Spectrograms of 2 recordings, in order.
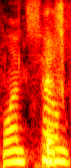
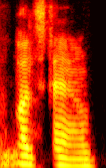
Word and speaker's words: Blountstown: It's Bluntstown, pronounced Bluntstown.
